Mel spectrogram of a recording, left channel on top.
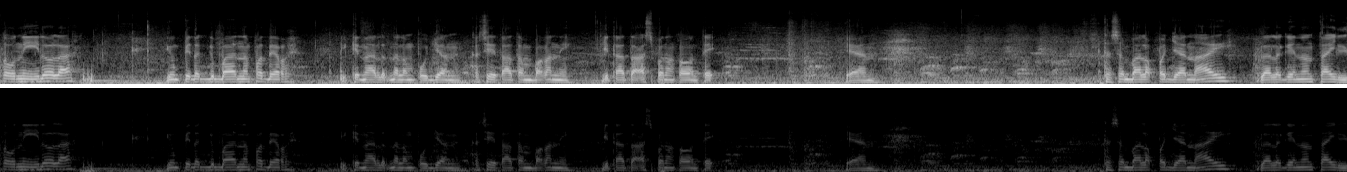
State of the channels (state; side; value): quieter; right; 31.3 dB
